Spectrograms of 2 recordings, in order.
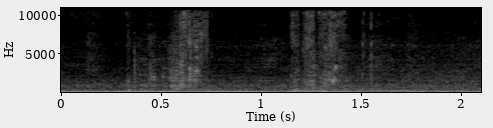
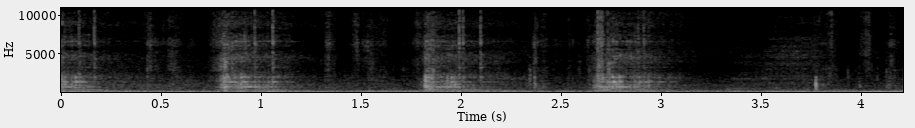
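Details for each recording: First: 2010 Mazda3 2.0L, hand-spun front right wheel for comparison: soft swish over low rumble, no buzzing, grinding or coil-spring vibration, unlike the bad front left bearing. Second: 2010 Mazda3, 2.0 L, front left hub spun by hand with the disc removed: low buzzing rumble with gritty rattling bursts about once a second; vibration had grown louder when turning right. Worn front wheel bearing, to be pressed out and replaced.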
